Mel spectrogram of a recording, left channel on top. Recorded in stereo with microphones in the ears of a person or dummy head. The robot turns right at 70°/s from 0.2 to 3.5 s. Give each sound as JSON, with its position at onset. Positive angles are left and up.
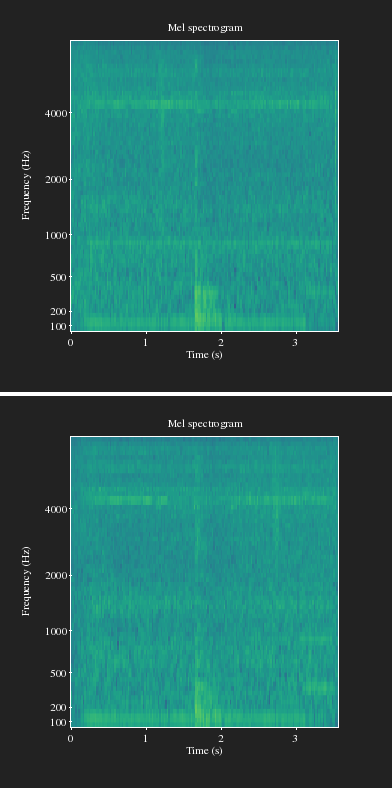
{"t": 1.6, "sound": "a thud", "side_deg": 50, "distance_m": 9.5}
